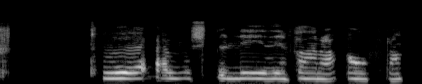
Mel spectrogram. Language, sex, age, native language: Icelandic, female, 7, Icelandic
